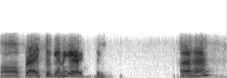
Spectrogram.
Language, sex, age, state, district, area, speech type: Assamese, male, 18-30, Assam, Tinsukia, urban, conversation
